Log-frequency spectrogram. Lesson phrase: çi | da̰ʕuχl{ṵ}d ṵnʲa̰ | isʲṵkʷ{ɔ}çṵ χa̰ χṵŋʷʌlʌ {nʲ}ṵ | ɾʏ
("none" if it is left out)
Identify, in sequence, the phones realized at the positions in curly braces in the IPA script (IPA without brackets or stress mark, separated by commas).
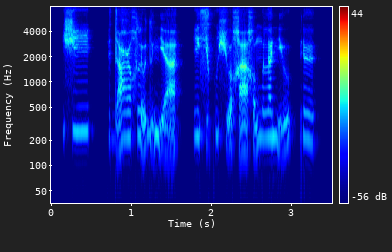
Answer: ṵ, ʌ, nʲ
